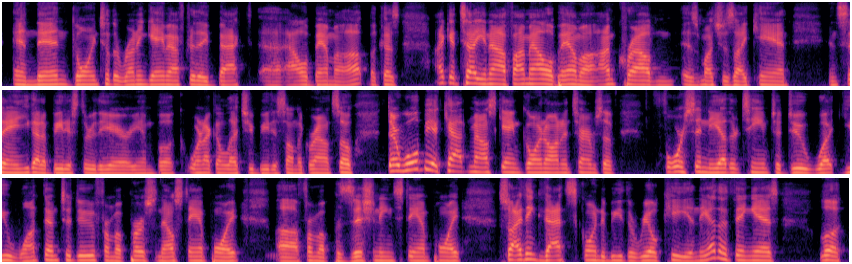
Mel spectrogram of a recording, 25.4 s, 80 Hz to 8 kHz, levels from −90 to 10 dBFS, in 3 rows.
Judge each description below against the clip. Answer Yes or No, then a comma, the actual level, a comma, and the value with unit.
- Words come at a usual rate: No, fast, 245 wpm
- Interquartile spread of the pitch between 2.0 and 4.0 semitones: Yes, narrow, 2.5 semitones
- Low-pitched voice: No, medium, 145 Hz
